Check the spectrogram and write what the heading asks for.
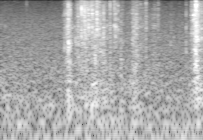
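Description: Crinkling and rustling of clear plastic bags and plastic model-kit parts trees being handled, starting a little over half a second in and easing off, with a sharp click near the end.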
